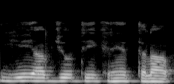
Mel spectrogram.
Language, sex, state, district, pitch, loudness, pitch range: Hindi, male, Bihar, Supaul, 150 Hz, -18 LUFS, 145-155 Hz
